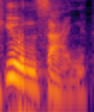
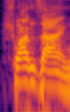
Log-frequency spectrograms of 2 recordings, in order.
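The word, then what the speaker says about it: Xuanzang: if you can remember as hansang as he used to be transliterated but swanang is the proper Chinese pronunciation here he is with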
